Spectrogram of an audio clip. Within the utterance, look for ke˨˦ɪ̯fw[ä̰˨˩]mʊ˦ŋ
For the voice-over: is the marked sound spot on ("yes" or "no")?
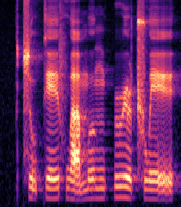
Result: yes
